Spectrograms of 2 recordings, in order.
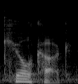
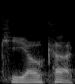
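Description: First: A light L sound is slipped into the middle. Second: It is said as spelled, with no L sound. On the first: This is how people from the area say it. "with a little L in there" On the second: This is how people from outside the area say it. "kind of how it's spelled out"

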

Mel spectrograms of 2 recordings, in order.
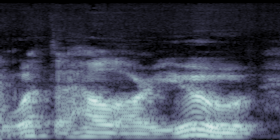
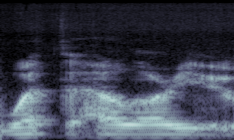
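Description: First: It rises at the end like a question. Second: It falls at the end like a statement.

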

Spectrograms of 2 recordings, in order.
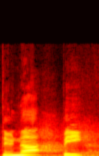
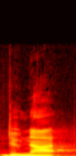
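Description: First: It is said with more energy and spunk. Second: It is said in a plain, calm way. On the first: "do it a little bit more spunk" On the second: "Can you say that with me?"

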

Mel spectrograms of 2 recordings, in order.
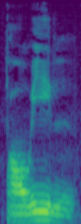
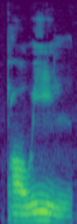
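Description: No difference in how they are said.

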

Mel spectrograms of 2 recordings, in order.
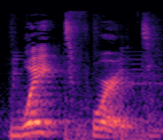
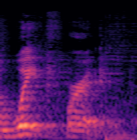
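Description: First: The T in wait is clearly pronounced. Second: Said fast, the T in wait nearly disappears.

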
